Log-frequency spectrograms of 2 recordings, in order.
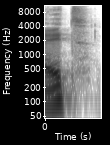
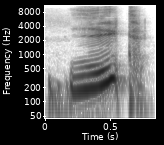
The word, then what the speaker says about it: yeet: Oh, Okay, well, first of all, you said it wrong. It's not What? Yate. Yeet? Yes, Yeet.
